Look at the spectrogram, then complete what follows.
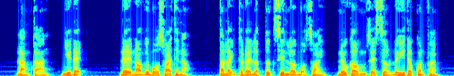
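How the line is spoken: Sudden shout. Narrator (Vietnamese): Hà Quán đột nhiên quát

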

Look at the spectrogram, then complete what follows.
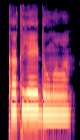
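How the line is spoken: Grumbling. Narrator (Russian): проворчала она

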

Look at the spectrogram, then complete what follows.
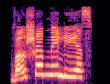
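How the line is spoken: Children shouting in unison. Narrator (Russian): закричали дружно дети

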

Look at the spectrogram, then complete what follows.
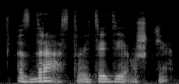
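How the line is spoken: Low growling voice. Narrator (Russian): раздается в тишине его низкий с рычащими нотками голос

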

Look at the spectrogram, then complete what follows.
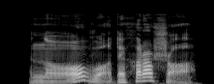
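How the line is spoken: Grunting. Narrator (Russian): хмыкнул Кром

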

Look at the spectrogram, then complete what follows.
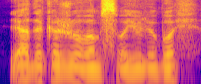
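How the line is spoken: Very quiet. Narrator (Russian): тихо-тихо сказал секретарь

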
